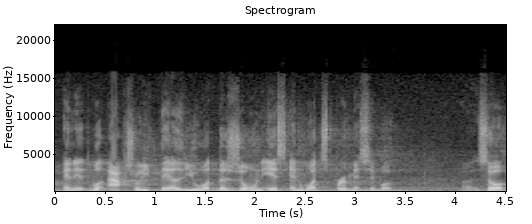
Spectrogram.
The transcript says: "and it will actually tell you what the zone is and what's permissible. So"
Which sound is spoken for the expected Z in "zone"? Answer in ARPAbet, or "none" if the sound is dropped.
Z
